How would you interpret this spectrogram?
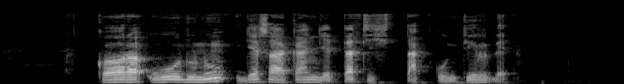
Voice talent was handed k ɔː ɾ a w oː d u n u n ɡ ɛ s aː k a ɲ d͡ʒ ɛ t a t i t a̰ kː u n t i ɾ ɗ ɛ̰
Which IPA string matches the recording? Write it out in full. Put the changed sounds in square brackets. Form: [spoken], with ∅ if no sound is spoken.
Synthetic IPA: k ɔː ɾ a w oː d u n u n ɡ ɛ s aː k a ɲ d͡ʒ ɛ t a t i t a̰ kː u n t i ɾ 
